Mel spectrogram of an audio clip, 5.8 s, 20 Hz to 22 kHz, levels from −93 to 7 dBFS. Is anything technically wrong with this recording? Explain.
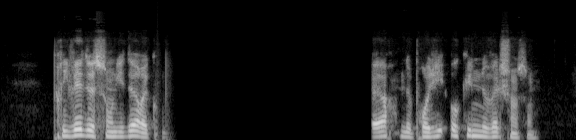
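Yes. From 1.55 to 1.63 s there is a burst of packet loss: a short run of packets never arrived, so the receiver stretched the last sound for about 60 ms as a fading buzz or hiss, then skipped ahead, dropping that stretch of speech.

Right after, from 1.65 to 3.73 s, comes what is likely a long network dropout. The receiver briefly extends the last sound, then falls to about 2 s of silence before speech resumes further on, with roughly 2.06 s of the original simply gone.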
